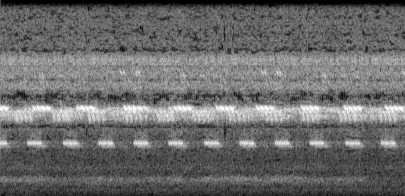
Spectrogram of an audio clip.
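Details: In the deep woods after dark, crickets give evenly timed high chirps, about two or three every second, over a continuous piercing trill from other insects.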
